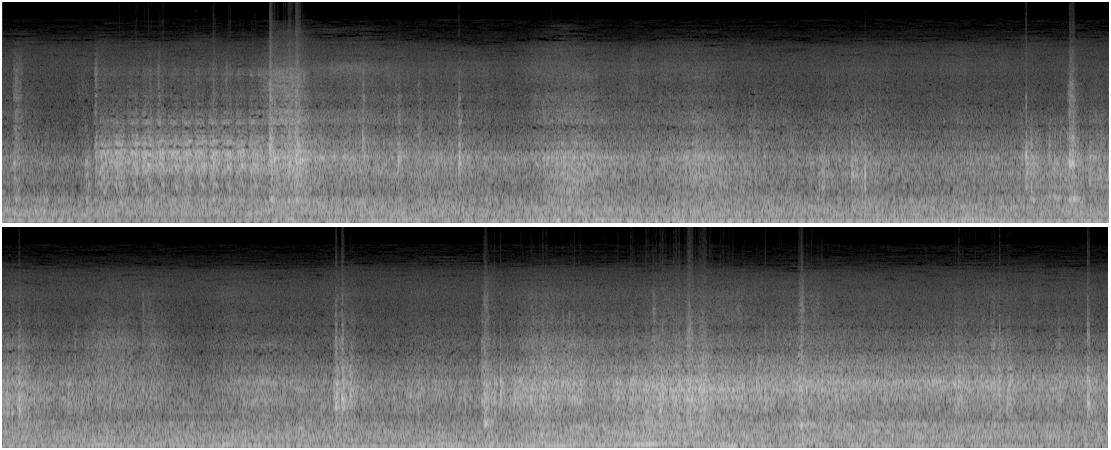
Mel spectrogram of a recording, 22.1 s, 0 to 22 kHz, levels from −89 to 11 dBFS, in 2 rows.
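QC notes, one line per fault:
Throughout, hard clipping: loud moments break into a harsh, gritty fuzz with crackle on the peaks. The signal is driven about 11 dB past what the stage can pass, so around one percent of samples have their tops sliced flat, adding high harmonics.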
